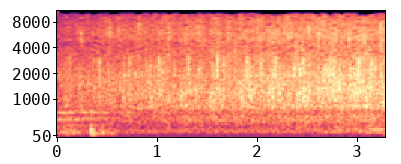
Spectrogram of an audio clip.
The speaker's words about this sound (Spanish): Palmas triunfales para nuestro Divino Padre Celestial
